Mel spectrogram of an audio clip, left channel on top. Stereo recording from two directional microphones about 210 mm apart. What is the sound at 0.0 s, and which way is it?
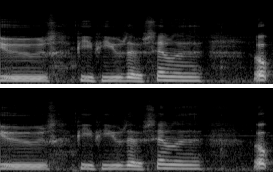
Speech, 5° left (ahead or behind).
